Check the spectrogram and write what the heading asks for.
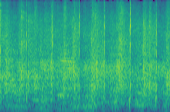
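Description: Audience applauding at the end of a live band's song, with voices heard among the clapping.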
